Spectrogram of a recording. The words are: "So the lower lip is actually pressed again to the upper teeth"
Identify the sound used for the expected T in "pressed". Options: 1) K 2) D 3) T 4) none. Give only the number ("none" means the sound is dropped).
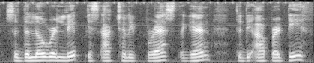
3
